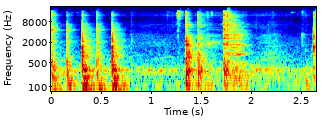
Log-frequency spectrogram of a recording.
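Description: A spoon presses down on lemons packed in oil inside a jar, giving a series of sharp metallic clinks and scrapes, several spaced knocks, fairly close and with no talk.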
